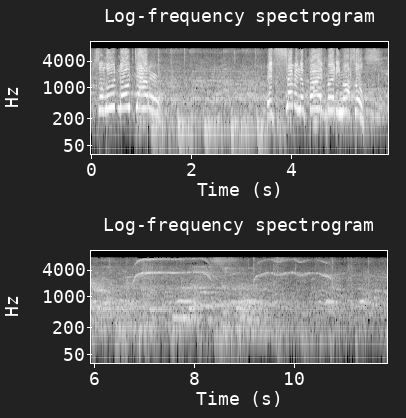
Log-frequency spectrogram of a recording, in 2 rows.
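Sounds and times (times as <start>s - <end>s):
big stadium crowd roaring and cheering: 0.0s - 11.8s
speech: 0.2s - 1.6s, 3.5s - 5.7s
shrill whistles: 6.6s - 11.2s.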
